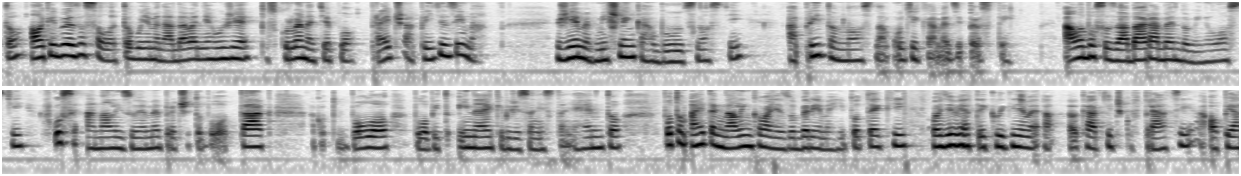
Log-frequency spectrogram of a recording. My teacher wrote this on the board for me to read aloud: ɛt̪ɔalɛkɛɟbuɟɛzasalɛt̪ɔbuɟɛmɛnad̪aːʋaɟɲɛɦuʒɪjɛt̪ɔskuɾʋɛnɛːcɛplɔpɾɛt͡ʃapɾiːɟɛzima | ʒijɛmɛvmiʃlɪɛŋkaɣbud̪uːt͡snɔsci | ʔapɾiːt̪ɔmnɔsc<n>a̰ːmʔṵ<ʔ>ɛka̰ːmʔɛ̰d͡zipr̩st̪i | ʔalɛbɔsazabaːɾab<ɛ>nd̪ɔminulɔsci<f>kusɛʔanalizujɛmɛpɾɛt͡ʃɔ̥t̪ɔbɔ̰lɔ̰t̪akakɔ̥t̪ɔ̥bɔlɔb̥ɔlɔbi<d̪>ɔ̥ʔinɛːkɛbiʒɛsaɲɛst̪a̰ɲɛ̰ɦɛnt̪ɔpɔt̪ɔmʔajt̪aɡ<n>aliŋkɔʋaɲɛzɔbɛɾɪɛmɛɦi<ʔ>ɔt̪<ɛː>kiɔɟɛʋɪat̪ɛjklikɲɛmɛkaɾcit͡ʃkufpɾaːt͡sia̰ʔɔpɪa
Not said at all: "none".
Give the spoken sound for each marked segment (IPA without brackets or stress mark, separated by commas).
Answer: n, c, ɛ, f, t̪, n, p, ɛː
